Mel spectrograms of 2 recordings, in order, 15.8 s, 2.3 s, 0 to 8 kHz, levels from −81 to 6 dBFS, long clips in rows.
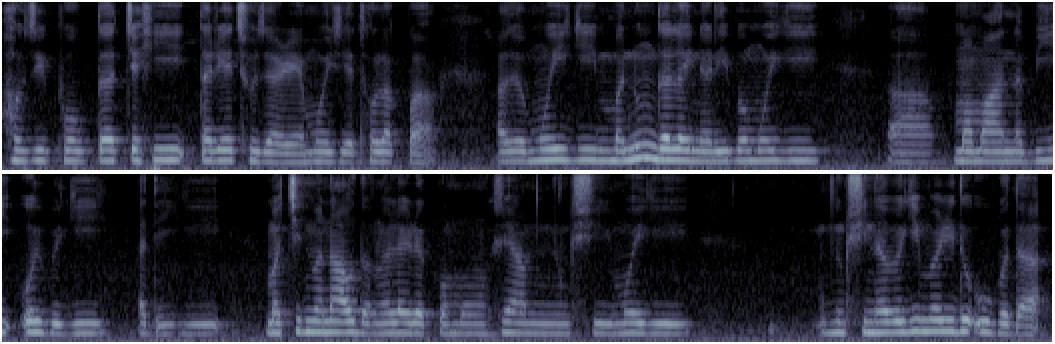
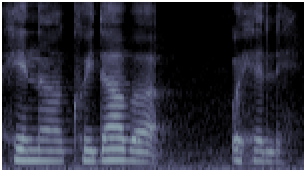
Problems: background sounds at intervals, background conversations at intervals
